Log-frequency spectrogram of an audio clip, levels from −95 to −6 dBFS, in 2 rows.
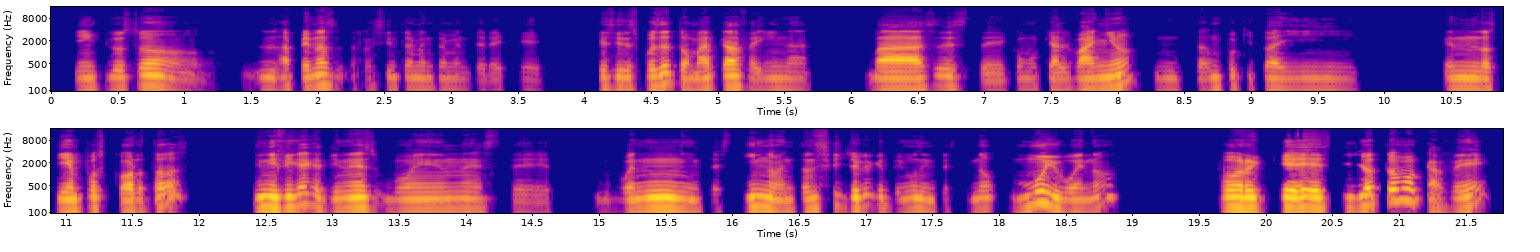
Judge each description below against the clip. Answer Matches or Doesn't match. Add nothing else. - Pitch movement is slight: Doesn't match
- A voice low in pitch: Matches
